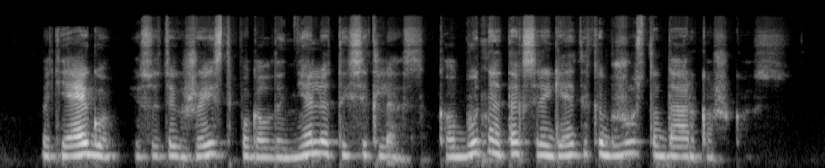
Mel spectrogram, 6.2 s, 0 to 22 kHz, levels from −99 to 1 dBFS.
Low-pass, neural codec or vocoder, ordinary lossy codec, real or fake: 14.4 kHz; none; Opus, 32 kbps; real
